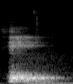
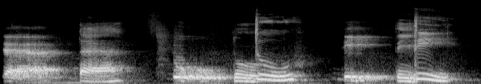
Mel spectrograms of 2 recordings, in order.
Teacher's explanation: the English T has some aspiration or puff of air, but the Arabic one, no. It is more like a solid T sound.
